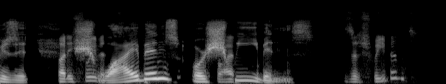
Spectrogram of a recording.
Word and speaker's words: Schweibinz: No, you said it wrong. Schweibinz. It's Schweibinz.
